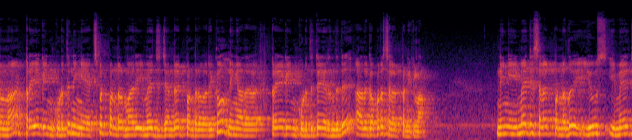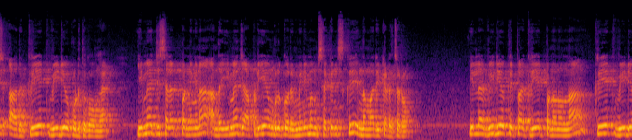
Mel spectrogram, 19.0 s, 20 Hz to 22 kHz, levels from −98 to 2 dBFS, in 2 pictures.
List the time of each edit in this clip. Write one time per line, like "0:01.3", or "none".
0:03.0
